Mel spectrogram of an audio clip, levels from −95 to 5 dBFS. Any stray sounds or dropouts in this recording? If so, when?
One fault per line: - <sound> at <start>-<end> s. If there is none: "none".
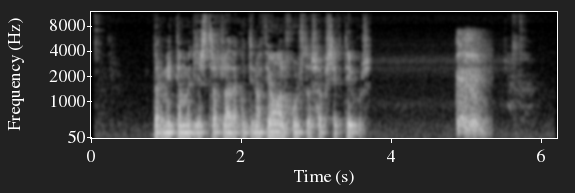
- throat clearing at 4.9-5.4 s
